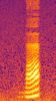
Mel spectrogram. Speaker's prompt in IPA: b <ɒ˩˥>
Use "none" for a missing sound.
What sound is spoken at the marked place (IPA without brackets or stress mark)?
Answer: ɒ˩˥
